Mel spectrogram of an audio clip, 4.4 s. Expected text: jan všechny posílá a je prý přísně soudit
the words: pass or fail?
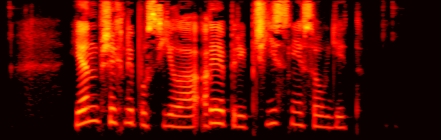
pass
